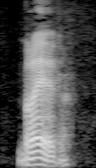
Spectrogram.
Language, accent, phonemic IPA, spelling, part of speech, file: French, France, /bʁɛv/, brève, adjective / noun, LL-Q150 (fra)-brève.wav
- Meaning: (adjective) feminine singular of bref; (noun) 1. a brief piece of information or news (as opposed to the headline) 2. short vowel 3. breve 4. pitta; any bird belonging to the passerine family Pittidae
